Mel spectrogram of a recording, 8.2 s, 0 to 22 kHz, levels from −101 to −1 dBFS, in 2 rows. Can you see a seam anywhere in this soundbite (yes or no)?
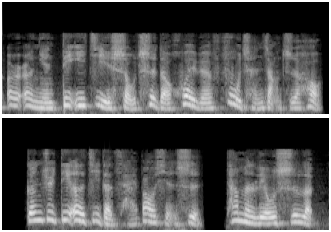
no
